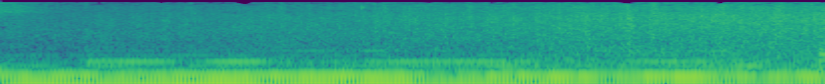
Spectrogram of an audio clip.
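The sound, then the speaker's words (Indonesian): Heavy rain falls steadily as a loud, dense, unbroken hiss with a low rumble beneath it. There are no voices and no change in strength. “Sampai di bawah, tak lama kemudian hujan pun turun cukup deras.”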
